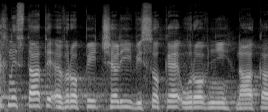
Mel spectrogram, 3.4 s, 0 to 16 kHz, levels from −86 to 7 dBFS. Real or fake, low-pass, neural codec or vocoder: real; 14.4 kHz; none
